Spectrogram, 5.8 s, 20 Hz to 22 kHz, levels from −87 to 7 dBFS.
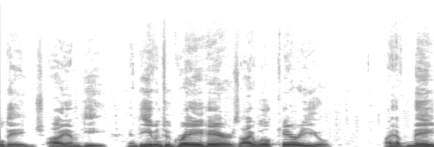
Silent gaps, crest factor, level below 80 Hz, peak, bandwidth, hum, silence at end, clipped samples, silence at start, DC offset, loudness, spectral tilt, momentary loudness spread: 4.79-4.87 s; 14 dB; -76 dBFS; -8 dBFS; 14 kHz; none; 0 s; under 0.1%; 0 s; under 0.1%; -22 LUFS; -7.5 dB/octave; 15 LU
